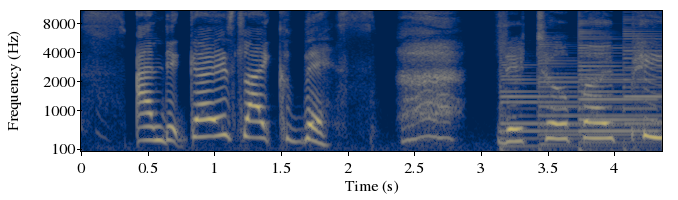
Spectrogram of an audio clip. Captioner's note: inhales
